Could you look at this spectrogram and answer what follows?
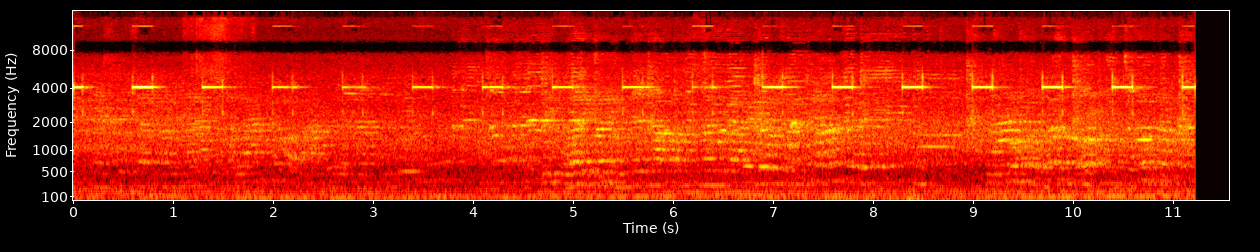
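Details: Carestream CS 2100 dental X-ray unit fault: repeated short high beeps from the buzzer, about 86 a minute, continuing after the exposure switch is pressed, with no exposure sound; cause found to be a loose power board to head jack connection.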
